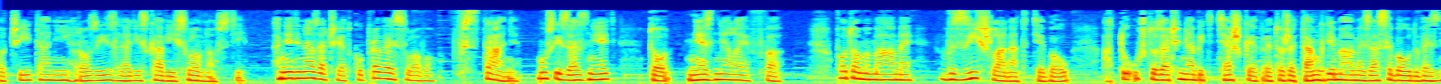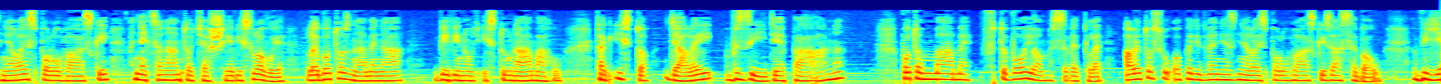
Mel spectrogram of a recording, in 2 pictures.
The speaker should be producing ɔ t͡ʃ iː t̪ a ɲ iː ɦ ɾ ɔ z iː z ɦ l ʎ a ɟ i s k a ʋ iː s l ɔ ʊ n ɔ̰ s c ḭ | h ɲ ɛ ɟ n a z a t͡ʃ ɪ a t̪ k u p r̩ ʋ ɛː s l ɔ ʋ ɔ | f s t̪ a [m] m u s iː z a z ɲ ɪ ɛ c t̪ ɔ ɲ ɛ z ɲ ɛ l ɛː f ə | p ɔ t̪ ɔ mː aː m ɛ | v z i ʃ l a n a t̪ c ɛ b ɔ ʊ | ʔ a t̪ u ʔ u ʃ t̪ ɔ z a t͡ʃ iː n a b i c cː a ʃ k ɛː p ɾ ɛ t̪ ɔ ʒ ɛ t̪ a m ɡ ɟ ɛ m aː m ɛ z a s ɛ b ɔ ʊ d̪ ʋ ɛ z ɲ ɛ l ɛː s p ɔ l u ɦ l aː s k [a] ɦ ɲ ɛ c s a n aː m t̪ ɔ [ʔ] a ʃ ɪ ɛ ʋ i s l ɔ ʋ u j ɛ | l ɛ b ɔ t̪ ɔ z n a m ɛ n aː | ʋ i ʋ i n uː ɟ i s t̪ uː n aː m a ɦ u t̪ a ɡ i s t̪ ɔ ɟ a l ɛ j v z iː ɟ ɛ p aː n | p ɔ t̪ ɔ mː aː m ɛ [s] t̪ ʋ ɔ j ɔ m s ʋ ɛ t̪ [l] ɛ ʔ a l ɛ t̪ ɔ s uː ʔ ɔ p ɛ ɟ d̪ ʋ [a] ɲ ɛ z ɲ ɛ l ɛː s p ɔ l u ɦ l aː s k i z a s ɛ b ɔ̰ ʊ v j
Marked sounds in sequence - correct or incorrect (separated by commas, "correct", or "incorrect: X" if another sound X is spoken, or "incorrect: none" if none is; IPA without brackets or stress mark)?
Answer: incorrect: ɲ, incorrect: i, incorrect: c, incorrect: f, correct, incorrect: ɛ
